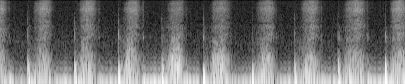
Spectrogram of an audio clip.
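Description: A green colored pencil makes dense shading strokes over thick cream drawing paper in a spiral sketchbook. Steady, rhythmic back-and-forth scratching repeats about twice a second, each stroke a soft, airy hiss with a dull low thud where the pencil presses and turns.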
